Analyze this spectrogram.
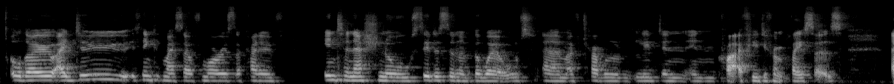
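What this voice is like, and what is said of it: Australian accent. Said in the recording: “You have a lovely Australian accent”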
